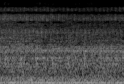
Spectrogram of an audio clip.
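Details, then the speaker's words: 2016 Cadillac ATS4 2.0T with Mishimoto intercooler, first start after ZZP large throttle body and Denso Iridium plug install: smooth, even idle, no shaking, misses or ticking; sounds healthy. "it seems to be doing fairly well. It's not shaking or anything. It feels healthy on the inside."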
